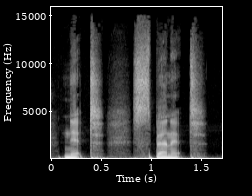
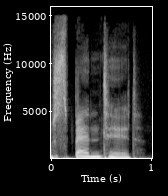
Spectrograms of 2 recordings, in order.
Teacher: spend 有一个干脆的停顿，然后其实就连一个 knit 出来了 · Shown in: first take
